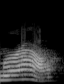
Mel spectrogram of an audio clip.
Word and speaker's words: moral: a word stress lesson so to say moral which means standards of behavior we are going to stress syllable number one and to say morale which is enthusiasm of a group we are going to stress syllable number two so we have moral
